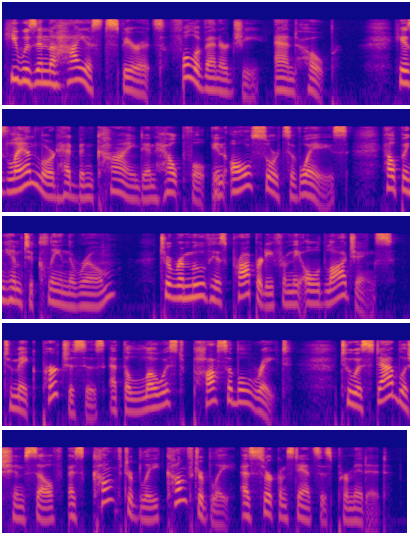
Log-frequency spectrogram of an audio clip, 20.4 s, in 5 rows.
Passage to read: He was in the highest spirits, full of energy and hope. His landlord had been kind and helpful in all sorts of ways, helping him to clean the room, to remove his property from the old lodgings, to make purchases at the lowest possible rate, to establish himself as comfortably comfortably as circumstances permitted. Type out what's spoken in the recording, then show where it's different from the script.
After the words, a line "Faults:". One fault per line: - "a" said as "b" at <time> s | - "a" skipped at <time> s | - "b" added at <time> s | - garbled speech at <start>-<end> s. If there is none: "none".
He was in the highest spirits, full of energy and hope. His landlord had been kind and helpful in all sorts of ways, helping him to clean the room, to remove his property from the old lodgings, to make purchases at the lowest possible rate, to establish himself as comfortably comfortably as circumstances permitted.
Faults:
none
